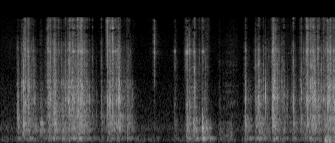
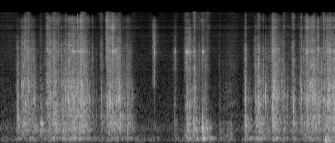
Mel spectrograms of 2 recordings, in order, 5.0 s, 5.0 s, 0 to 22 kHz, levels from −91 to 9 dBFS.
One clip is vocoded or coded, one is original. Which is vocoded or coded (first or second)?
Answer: second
